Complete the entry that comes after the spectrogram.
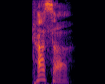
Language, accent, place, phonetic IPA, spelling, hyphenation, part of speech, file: German, Germany, Berlin, [ˈkasa], Kassa, Kas‧sa, noun, De-Kassa.ogg
- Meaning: cash desk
